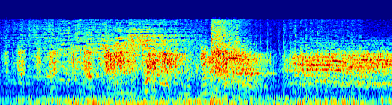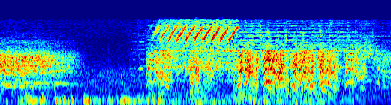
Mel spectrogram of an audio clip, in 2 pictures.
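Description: Objects smashed in the Mortal Kombat Test Your Strength bonus game, with loud crashing and whacking impacts over busy game music and effects, plus a sharp shattering burst near the end.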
